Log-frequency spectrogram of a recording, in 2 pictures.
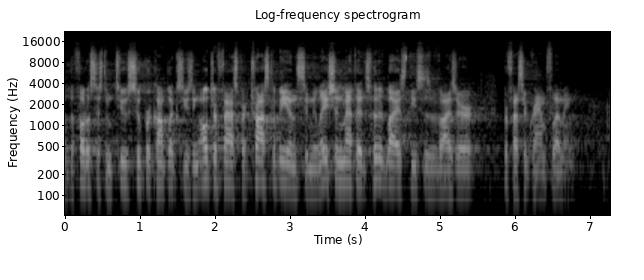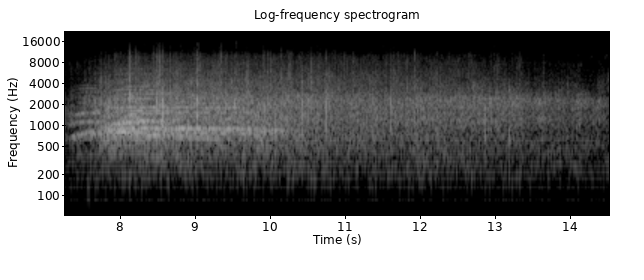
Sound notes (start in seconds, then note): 8.9 crowd applauds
